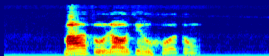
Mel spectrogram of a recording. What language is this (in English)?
Chinese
